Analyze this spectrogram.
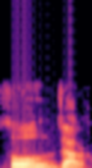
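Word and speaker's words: soldier: বা প্রভাষক professor lecturer সোলজার সোলজার সোলজার ঠিক আছে ডি উইল বি জ সোল যার সোলজার সৈনিক সোলজার ঠিক আছে জের উচ্চারণ জ এর মত হয়ে যাবে সোলজার সৈনিক সিঙ্গার গায়ক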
